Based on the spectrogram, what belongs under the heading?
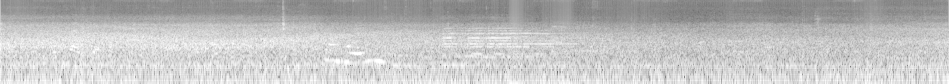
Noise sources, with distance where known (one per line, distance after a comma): car horn, far
person or small group talking, far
